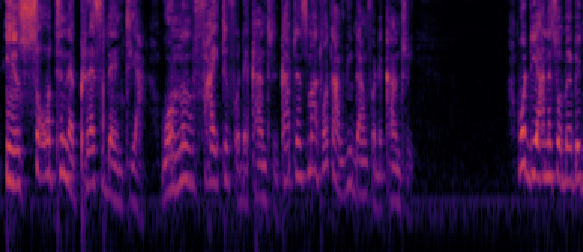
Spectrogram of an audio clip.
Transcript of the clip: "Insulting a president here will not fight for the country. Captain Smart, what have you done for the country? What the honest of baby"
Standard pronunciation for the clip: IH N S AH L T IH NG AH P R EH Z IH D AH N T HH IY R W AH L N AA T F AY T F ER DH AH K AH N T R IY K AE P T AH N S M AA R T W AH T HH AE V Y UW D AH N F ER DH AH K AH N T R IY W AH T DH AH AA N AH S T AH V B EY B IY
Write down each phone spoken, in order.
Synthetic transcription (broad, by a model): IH N S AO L T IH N AH P R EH S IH D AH N T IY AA W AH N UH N F AY T F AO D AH K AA N T R IY K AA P T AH N S M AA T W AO T HH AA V Y UW D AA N F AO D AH K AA N T R IY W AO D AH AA N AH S AH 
